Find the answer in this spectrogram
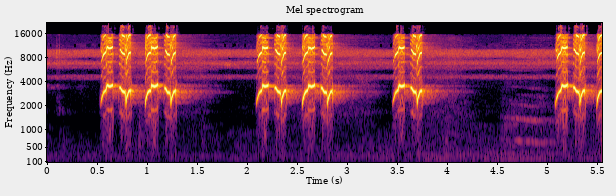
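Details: Sooty-headed bulbul singing to draw an answer from a rival; clusters of two or three rich, liquid chirps, each group following the last after a short gap.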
